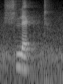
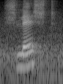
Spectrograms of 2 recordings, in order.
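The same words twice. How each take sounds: First: The ch does not sound like sh. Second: The ch sounds like the sh in shop.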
